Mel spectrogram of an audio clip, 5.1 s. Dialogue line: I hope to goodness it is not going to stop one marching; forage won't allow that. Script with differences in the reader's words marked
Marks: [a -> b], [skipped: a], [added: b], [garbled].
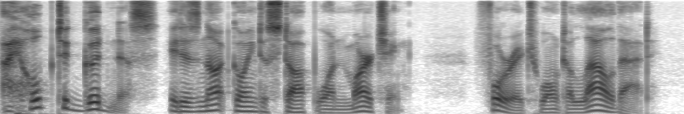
I hope to goodness it is not going to stop one marching; forage won't allow that.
